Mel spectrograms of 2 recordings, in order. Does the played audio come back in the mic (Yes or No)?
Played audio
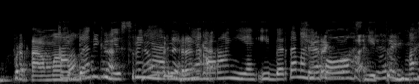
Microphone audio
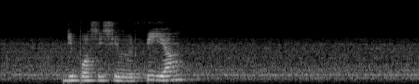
No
